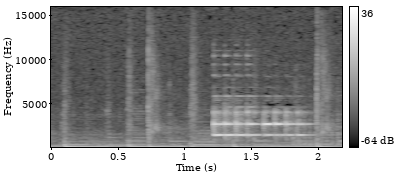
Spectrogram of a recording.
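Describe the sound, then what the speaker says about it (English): An electronic timer alarm goes off at the end of a five-minute makeup routine. A bright, rapid beeping starts partway through and rings for under a second over low background sounds. "There is the timer."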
